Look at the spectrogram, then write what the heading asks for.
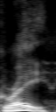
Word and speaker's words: Gray: Gray, S muttered. Big shot, maybe government. Pronunciation gray. Standard.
